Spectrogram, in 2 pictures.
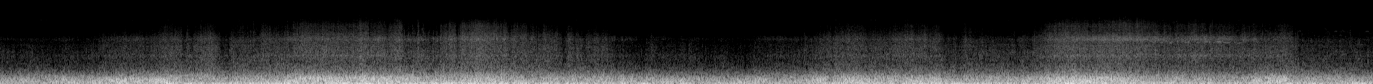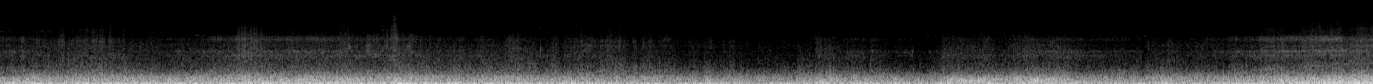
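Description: A young woman speaks excitedly close by, partly drowned by wind.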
